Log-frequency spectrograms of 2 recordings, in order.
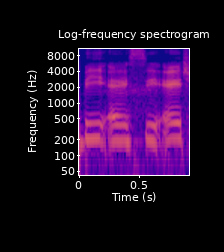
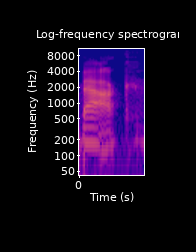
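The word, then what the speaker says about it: Bakk: a k k not b a c h and it's pronounced Bach not back did I say back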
